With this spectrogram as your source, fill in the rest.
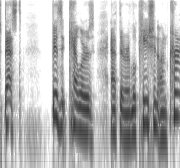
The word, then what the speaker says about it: Kellagher: Welcome to the show, Kellagher, right? Is that how you say it? That's right. Kellagher.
